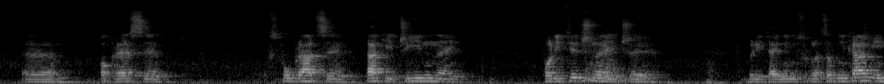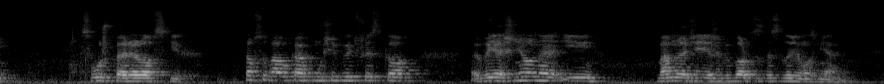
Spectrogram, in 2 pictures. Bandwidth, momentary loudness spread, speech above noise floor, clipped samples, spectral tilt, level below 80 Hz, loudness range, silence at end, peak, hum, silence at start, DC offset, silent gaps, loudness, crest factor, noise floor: 19 kHz; 20 LU; 23 dB; under 0.1%; -5.5 dB/octave; -60 dBFS; 4 LU; 0 s; -16 dBFS; none; 0.05 s; under 0.1%; none; -35 LUFS; 20 dB; -57 dBFS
